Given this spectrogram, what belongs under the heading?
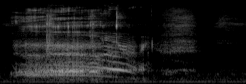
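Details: A single long, drawn-out throaty burp with falling pitch, then quiet breathy noise, during an attempt to drink a whole bottle of cherry Kool-Aid without burping.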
